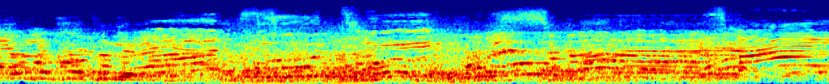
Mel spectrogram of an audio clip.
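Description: A crowd of children's voices chattering at once, many overlapping high-pitched voices and no single clear speaker.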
